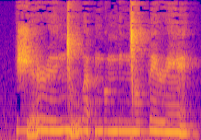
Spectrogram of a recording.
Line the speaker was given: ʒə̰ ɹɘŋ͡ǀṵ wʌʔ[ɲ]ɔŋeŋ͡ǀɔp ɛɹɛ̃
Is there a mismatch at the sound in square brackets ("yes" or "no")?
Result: yes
